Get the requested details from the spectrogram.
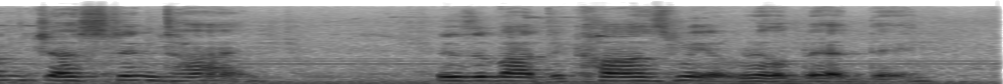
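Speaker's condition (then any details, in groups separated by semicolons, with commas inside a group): Cerebral palsy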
